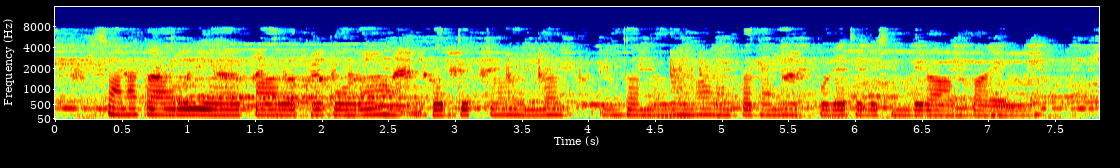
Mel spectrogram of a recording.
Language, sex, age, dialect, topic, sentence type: Telugu, female, 18-24, Utterandhra, banking, statement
